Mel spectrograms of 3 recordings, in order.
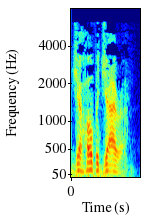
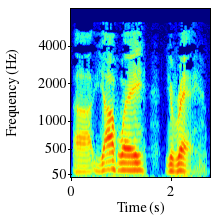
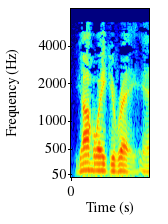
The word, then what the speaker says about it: Yahweh Yireh: The eighth name for God is the term that you've probably heard pronounced Jehovah Jireh, which actually in the Hebrew reads Yahweh Yireh. Yahweh Yireh.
